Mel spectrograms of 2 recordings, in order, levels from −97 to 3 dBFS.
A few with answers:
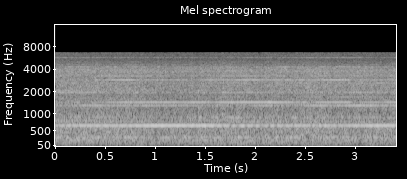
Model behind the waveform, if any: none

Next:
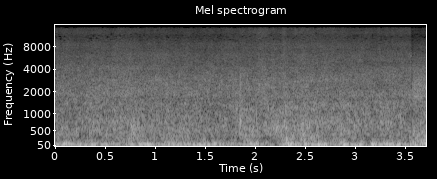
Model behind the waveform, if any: autoencoder, DAC-VAE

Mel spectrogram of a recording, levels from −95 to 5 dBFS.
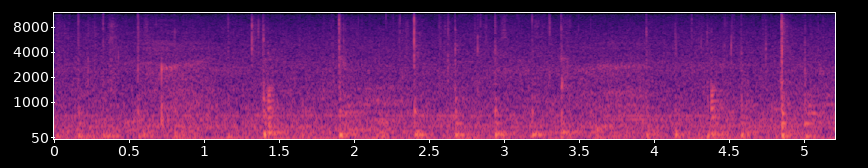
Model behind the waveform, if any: none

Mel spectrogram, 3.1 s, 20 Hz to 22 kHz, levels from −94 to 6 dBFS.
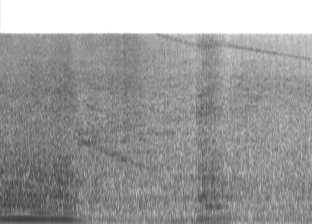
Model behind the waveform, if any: none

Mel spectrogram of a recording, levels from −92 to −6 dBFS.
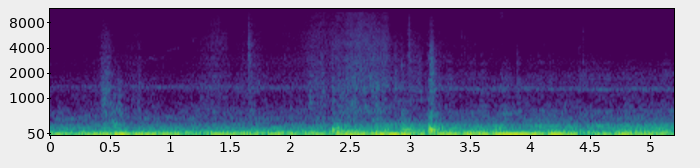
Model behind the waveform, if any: none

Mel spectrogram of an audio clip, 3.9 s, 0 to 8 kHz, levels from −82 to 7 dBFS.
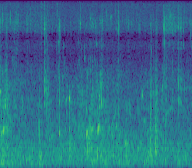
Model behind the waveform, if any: none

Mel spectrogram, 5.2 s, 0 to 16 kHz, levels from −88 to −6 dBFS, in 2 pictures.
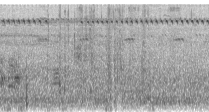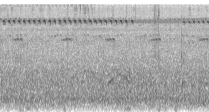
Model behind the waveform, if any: none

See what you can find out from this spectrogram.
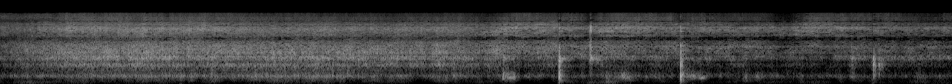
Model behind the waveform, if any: codec, SNAC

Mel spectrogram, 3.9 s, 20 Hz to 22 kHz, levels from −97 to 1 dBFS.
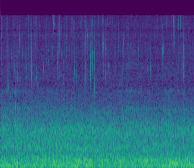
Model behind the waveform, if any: none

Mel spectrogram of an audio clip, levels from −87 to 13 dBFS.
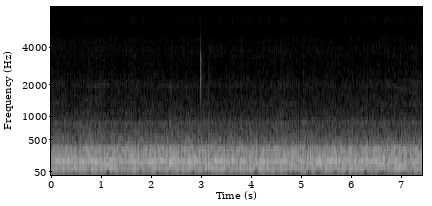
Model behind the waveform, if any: vocoder, Vocos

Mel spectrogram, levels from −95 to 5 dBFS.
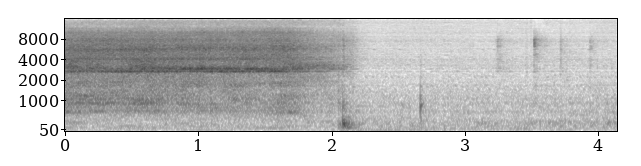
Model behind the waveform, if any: codec, SNAC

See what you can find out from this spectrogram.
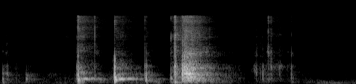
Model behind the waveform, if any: codec, SNAC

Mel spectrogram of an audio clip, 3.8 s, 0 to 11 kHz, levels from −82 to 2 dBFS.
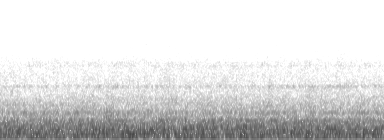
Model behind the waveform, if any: codec, HILCodec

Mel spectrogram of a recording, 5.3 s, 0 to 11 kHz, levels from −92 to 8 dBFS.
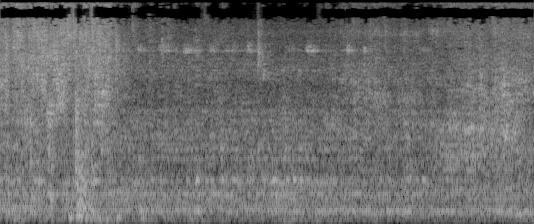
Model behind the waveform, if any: none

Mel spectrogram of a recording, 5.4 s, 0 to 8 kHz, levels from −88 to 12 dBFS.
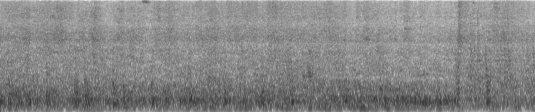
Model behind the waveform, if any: none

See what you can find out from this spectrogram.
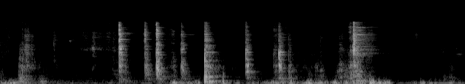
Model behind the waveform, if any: none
